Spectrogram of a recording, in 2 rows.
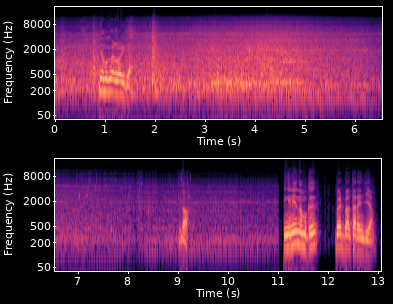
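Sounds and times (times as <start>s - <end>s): water pouring and splashing: 3.2s - 5.1s, 6.9s - 9.0s.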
